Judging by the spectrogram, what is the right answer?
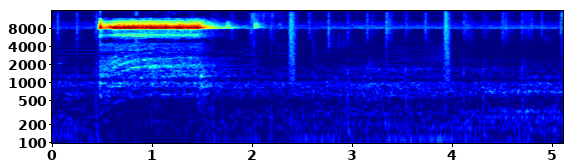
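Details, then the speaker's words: Renault Sandero after starter motor replacement, still not cranking: high thin whine about a second with no cranking thud, starter spinning without catching; flywheel ring gear suspected, not confirmed. "so the only option right now is that on the fly wheel because as you can hear the starter is it's funny but it's not catching onto the fly"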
